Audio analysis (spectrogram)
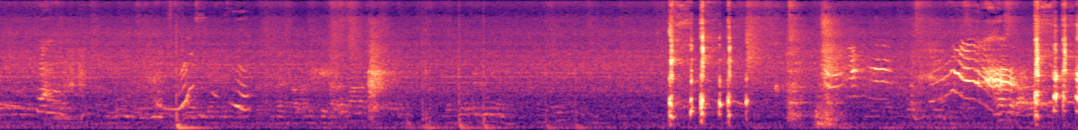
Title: Mumma coughing hahha so funny #shortvideo #cutebaby #love #childhoodtoy #colonelkkjϟ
